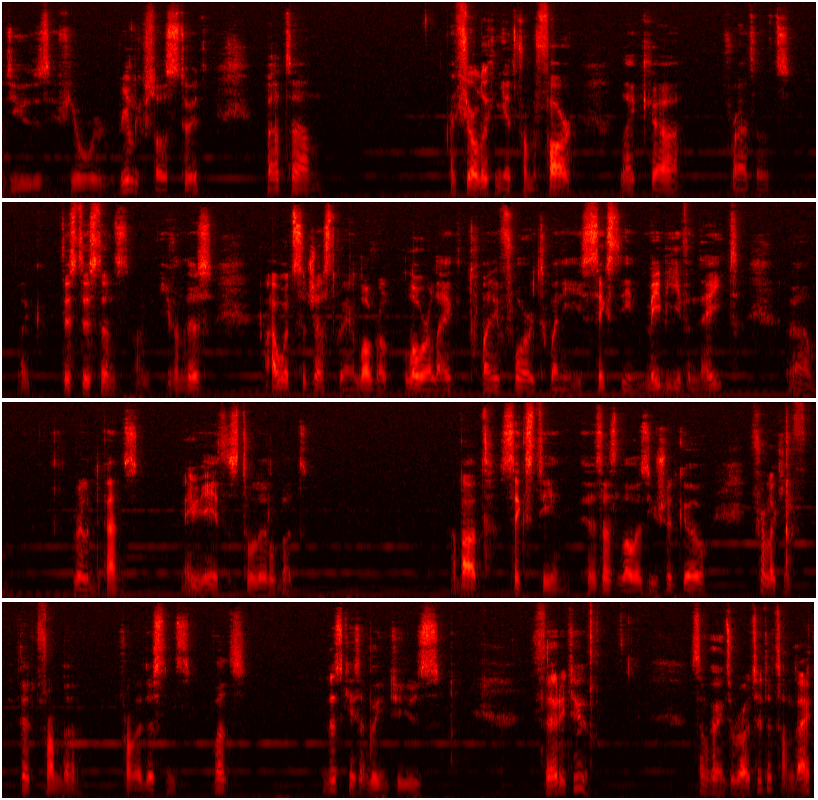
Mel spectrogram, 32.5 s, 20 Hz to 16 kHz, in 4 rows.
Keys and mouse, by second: 7.1-7.4 middle drag, 10.5-10.8 middle drag, 16.8-18.3 middle drag, 20.3 middle click, 23.1 middle drag, 24.8-25.2 middle drag, 26.4 middle click, 27.1 shift+middle click, 28.7 r, 29.2 x, 29.7 KP_9, 30.3 Return, 30.3 KP_0, 31.2-31.5 middle drag.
